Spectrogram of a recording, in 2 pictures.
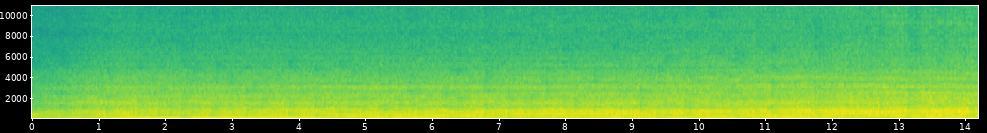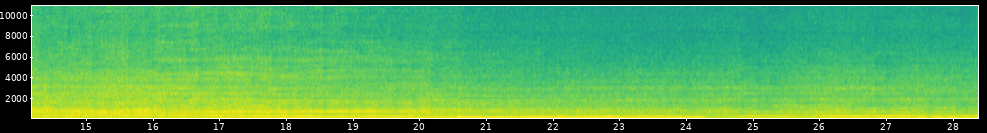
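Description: Diesel engine of a loaded Mitsubishi Fuso 6x2 truck pulling steadily uphill as it comes up to and past close by, then drawing away up the road. About two-thirds of the way in the engine note turns louder and lower for a few seconds, and near the end it takes on a fast pulsing beat.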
